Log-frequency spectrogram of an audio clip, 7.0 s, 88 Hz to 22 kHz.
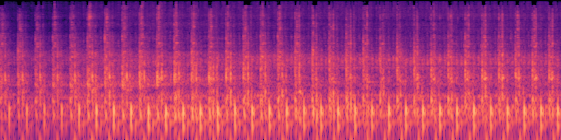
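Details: Yanmar TF85 walk-behind tractor diesel after fitting a new injection pump plunger and injector, water seen leaking: crisp even thumps about two a second, nothing knocking or rattling; healthy steady idle.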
